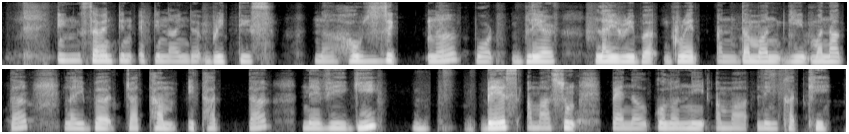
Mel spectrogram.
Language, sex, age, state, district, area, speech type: Manipuri, female, 18-30, Manipur, Kangpokpi, urban, read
